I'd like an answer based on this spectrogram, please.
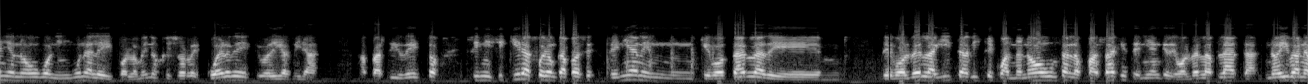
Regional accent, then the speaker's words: Córdoba, Argentina; creo que los cordobeses tenemos una manera de contar las cosas que es graciosa y yo no tengo tonada

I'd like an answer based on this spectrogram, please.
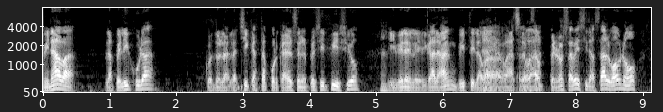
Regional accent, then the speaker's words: Colonia Belgrano, Santa Fe, Argentina; En mi pueblo, en Colonia Belgrano

